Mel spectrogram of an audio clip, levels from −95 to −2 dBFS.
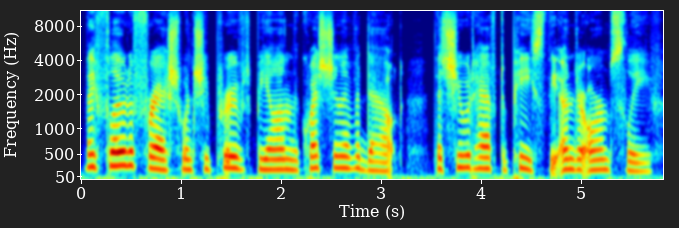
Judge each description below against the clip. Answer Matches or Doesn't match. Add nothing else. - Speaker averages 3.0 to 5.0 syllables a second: Doesn't match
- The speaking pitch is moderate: Doesn't match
